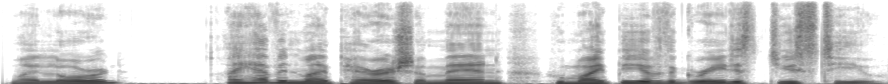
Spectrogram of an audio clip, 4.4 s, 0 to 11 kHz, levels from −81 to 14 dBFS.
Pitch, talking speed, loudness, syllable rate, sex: 155 Hz, 245 wpm, -15 LUFS, 5.8 syllables/s, male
